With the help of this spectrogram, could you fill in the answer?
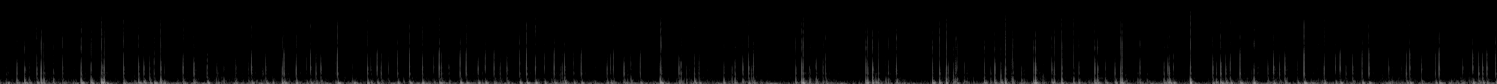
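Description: Long pointed nails rapidly tap and scratch the top of a black, textured faux-leather hard-shell microphone case with a zipper, lying flat on fur. The taps come as a dense, continuous stream of short, dull, low thuds with very little ring and little high-end brightness.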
